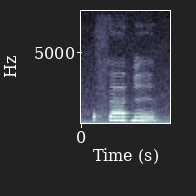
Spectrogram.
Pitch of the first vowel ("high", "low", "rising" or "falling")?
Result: high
